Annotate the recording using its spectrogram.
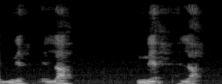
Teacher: নেহলাতান হাটাকে একটু আমরা হামস করবো এখানে, নেহ লাম ওপেন থাকবে, এখানে তানভিন আছে, আমরা যদি মিলাই পড়ি এখানে আমরা একফা করবো আমরা, আর যদি এখানে আমরা থেমে যাই ওয়াকফা করবো, লাস্টে যে গোলটা আছে এটা হা হয়ে যাবে, সাকিনওয়ালা হা হয়ে যাবে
